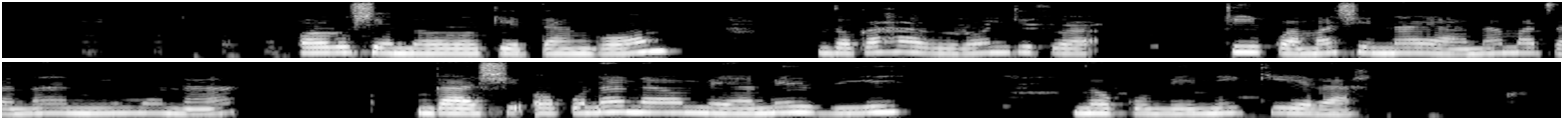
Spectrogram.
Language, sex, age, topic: Oshiwambo, female, 25-35, finance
